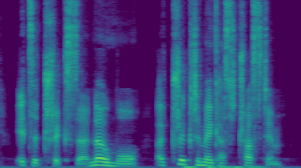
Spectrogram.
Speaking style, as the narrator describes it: The medic said roughly in Lhari

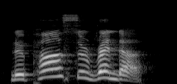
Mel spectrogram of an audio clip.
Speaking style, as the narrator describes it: roared Ganimard, with his eyes glittering

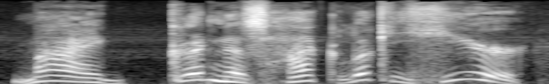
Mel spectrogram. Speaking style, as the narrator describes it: exclaimed

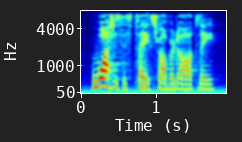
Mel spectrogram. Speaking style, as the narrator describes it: she cried fiercely

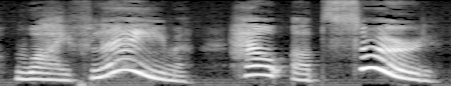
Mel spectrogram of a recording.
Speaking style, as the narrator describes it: gasped her mother

